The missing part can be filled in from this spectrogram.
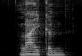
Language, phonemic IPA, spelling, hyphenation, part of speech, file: Dutch, /ˈlɑi̯.kə(n)/, liken, li‧ken, verb, Nl-liken.ogg
- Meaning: to like (on social media)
